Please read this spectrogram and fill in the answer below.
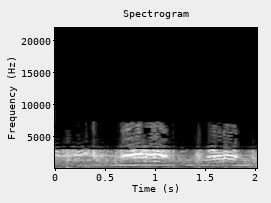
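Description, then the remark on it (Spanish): Bats shrieking as they fight among themselves: two harsh, high, raspy screeches, each about half a second long, rising and falling over a steady hiss, loud and with no voices. “Era una escena impresionante y diabólica y el muchacho temblaba de horror al ver cómo los murciélagos luchaban entre sí lanzando espantosos chillidos y bebían la sangre que brotaba a borbotones.”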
